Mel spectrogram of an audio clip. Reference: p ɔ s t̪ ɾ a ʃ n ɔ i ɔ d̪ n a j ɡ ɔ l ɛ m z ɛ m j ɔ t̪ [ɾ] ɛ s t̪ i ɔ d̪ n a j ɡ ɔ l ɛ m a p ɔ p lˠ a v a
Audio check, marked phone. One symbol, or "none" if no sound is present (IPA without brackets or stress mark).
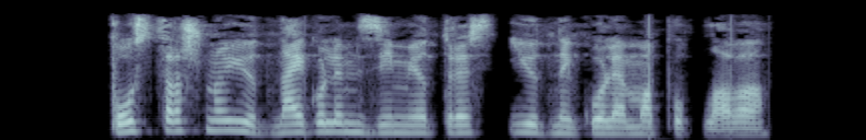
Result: ɾ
